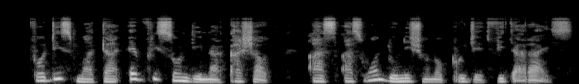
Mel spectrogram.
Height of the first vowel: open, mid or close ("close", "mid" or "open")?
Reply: mid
